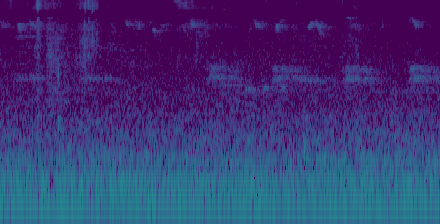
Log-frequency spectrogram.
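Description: Outdoor ambience: a steady low background rumble with small birds chirping faintly, short repeated chirps that start about halfway through. Two faint clicks in the first second and a half.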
